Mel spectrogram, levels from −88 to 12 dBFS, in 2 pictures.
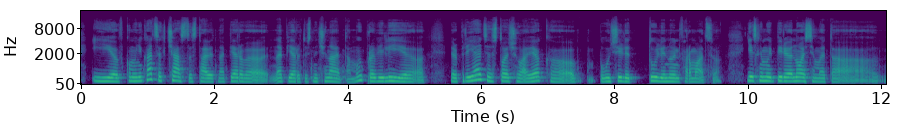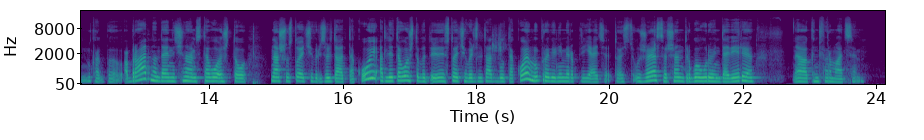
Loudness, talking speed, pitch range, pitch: -29 LUFS, 150 wpm, 185-210 Hz, 195 Hz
